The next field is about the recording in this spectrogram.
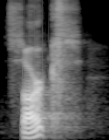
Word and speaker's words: sarx: It's pronounced sarx. The Greek word sarx, and it is a word that means flesh.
